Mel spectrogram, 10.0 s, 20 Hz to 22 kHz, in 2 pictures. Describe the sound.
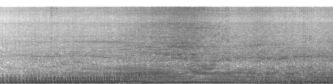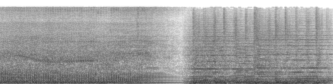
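Loud 125cc and 150cc motorcycles ride one after another, their engines holding a steady, buzzing drone. Near the end the sound dips briefly, then a sharper, higher engine tone takes over.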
